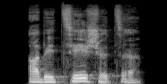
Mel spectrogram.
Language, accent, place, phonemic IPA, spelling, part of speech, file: German, Germany, Berlin, /ˌaːbeˈtseːˌʃʏtsə/, Abc-Schütze, noun, De-Abc-Schütze.ogg
- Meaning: first-year pupil; child who has just started school; abecedarian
